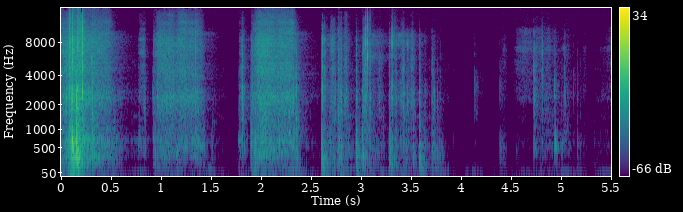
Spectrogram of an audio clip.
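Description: Long acrylic nails tap and rub the surface of a large, inflated, air-filled purple latex balloon, then a small brush is brought to it. A sharp tap opens the clip, followed by bursts of squeaky, scratchy rubbing and a run of quick, crinkly strokes, ending in fainter, bright brushing sounds.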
